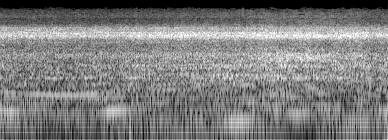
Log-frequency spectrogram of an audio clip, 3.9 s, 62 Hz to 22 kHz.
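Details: Infiniti G35 / Nissan VQ35HR engine during a serpentine belt replacement, after a noise thought to be the belt. Steady engine drone at idle and rev with no chirp or squeal from the belt: the belt drive sounds healthy.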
